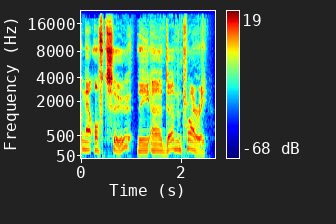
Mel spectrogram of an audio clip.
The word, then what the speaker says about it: Durmand Priory: So we are now off to the uh Dur priaryy. And I remember to say it correctly this time, not the Drummond Priy like I've been saying to myself for years.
